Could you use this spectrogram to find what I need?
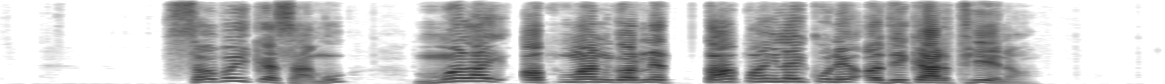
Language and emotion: Nepali, angry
